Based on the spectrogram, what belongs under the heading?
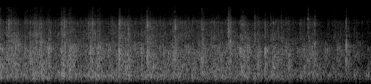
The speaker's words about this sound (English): So thank you so much. Can we get a round of applause to Microsoft and the team here who helped us?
